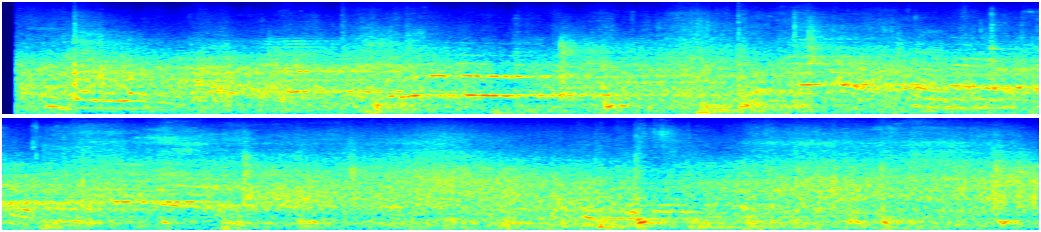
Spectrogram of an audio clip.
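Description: Several voices calling and shouting over one another at an ice hockey game, with hockey skates scraping the ice and a few sharp clacks of sticks.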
